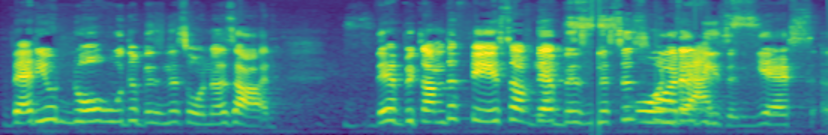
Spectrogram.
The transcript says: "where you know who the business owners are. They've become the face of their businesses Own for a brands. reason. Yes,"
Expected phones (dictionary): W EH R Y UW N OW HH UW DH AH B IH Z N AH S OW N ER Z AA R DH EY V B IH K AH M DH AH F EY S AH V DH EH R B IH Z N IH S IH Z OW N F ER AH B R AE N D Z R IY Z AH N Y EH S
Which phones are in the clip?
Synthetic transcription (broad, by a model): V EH R Y UW N OW HH UW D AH B IH Z N AH S OW N ER Z AA R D EY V B IH K AH M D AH F EY S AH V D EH R B IH Z N IH S IH Z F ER AH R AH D R IY Z AH N Y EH S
